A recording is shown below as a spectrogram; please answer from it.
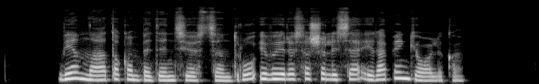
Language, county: Lithuanian, Vilnius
